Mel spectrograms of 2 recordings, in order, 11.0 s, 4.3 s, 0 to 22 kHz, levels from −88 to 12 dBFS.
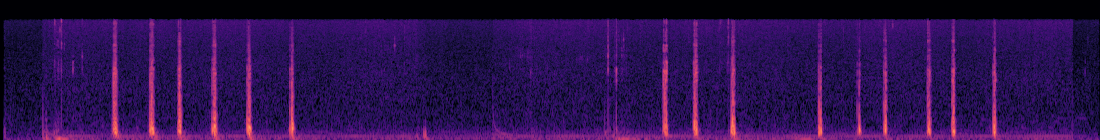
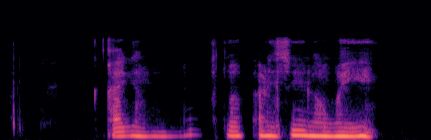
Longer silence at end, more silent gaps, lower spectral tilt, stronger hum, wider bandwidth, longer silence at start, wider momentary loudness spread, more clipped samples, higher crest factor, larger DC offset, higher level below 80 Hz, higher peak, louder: first, 1.05 s vs 0.6 s; neither; second, -4.5 dB/octave vs -8 dB/octave; neither; first, 13 kHz vs 7 kHz; second, 0.4 s vs 1.1 s; first, 23 LU vs 17 LU; neither; first, 26 dB vs 12 dB; neither; first, -48 dBFS vs -56 dBFS; first, -2 dBFS vs -10 dBFS; second, -25 LUFS vs -22 LUFS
